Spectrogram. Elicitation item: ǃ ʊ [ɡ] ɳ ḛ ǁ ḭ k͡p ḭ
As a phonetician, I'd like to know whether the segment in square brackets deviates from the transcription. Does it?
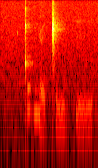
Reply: no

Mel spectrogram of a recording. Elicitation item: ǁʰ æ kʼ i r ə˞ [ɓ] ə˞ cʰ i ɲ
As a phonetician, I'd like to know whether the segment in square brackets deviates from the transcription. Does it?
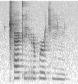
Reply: yes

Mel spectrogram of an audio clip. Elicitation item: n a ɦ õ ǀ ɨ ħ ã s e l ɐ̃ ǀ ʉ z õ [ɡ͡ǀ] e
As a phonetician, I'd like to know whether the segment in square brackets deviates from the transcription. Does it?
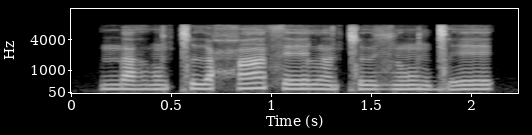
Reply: no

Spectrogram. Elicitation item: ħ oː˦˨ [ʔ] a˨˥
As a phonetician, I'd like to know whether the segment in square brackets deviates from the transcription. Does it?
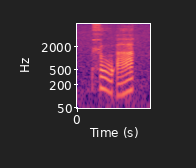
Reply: no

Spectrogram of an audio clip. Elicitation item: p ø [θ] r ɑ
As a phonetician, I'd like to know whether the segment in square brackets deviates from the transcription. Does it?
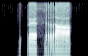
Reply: no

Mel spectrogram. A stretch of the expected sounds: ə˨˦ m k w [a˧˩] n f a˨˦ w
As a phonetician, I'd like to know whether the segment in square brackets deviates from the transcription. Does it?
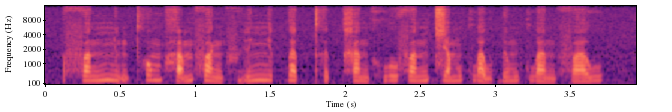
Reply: no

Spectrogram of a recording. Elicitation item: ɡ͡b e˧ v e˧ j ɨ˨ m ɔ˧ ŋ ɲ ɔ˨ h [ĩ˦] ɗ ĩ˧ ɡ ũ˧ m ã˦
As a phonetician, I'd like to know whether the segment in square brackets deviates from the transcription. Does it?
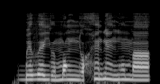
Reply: no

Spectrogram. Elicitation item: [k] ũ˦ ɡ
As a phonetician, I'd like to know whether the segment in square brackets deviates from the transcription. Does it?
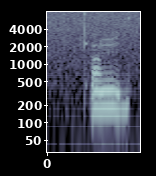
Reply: yes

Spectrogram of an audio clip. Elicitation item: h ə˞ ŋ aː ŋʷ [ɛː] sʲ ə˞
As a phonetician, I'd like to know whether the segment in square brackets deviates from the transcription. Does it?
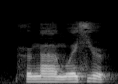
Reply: no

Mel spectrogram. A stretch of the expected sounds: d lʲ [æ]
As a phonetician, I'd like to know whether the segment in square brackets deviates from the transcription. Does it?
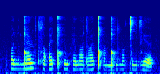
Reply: yes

